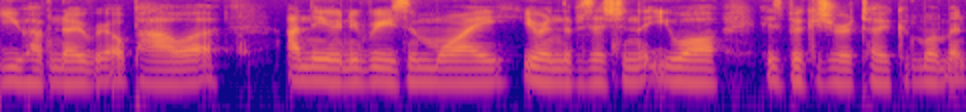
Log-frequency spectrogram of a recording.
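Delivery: ordinary delivery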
